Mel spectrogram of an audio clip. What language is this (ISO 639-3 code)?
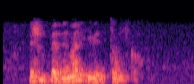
spa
